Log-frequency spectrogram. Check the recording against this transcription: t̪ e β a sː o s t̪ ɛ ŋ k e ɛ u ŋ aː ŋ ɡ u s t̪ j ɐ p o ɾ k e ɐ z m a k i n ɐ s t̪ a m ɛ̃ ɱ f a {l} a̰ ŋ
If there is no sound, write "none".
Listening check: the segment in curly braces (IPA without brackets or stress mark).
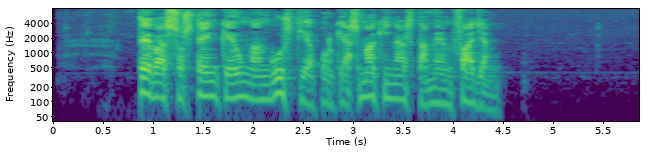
ʎ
